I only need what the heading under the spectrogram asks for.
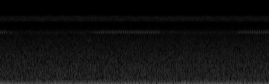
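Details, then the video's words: Live mountain-forest recording near a summit, with crickets and other insects: a thin, constant, very high hum and separate trilled bursts switching on and off every second or so, all under a broad rushing of wind through leaves. "Calm Forest in Mountain With Crickets, Insects Sound"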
